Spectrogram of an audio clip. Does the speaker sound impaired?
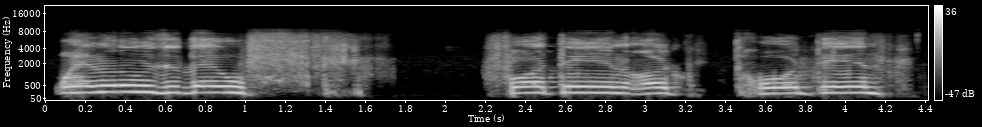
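Yes: cerebral palsy; secondary scoliosis.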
